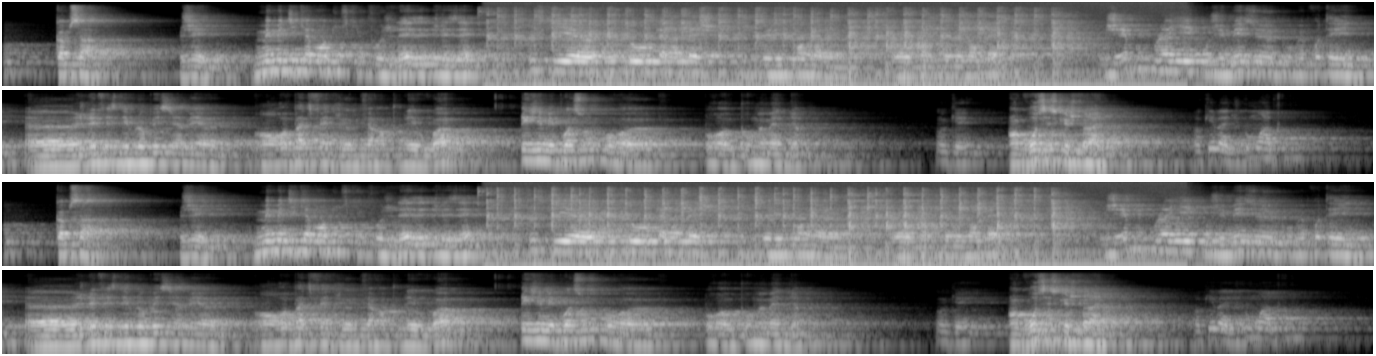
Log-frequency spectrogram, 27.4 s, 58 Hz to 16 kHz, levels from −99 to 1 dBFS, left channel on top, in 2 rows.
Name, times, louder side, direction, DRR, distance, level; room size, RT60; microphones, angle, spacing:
voice 1, 0.5-1.1 1.8-2.2 2.5-4.8 5.2-8.5 8.9-10.1 11.0-13.6 13.9-16.0 16.2-18.3 18.9-20.3 20.7-21.8 23.8-24.9, left 1 dB, 15° left, -1 dB, 4.0 m, -27 dB
sound 1, 4.7-10.7, right 1 dB, 20° right, 3.9 m, -31 dB
sound 2, 4.8-11.9, right 1 dB, ahead, 2.8 m, -40 dB
voice 2, 10.9-11.3 23.1-23.5 24.0-24.1 25.6-26.5, left 1 dB, 65° left, 3 dB, 2.9 m, -38 dB
26.0 x 21.5 x 8.6 m, 2.1 s
head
